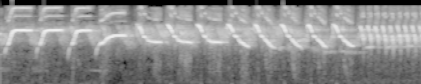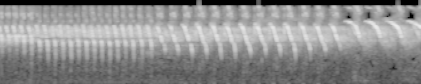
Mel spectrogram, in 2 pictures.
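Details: Canary singing excitedly in its cage: a series of sharp, evenly spaced upswept chips, then a long rapid buzzy trill, ending with a few sweeping whistled notes.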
